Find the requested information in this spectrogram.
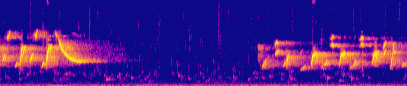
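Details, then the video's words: European goldfinch singing the Wedani style for a 'Toughza' training tape over river water: a fast twittering phrase ending in a sweeping slur, a second-long pause, then another bright, rapid chattering run. "الشريط الويداني الأصلي توغزة بنغمات خرير مياه الأنهار"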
